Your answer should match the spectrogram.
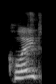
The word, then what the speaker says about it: Klay: His name rhymes with hay. – Well, no, you're wrong. It actually is Thompson, yeah. I'm joking. Yeah, Klay Thompson is one of the largest snubs, in my opinion, from this top 75 list.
